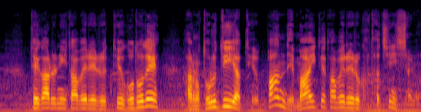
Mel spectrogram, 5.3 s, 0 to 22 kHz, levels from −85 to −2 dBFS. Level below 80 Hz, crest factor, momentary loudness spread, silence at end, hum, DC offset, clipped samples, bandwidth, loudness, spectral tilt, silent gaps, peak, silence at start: -40 dBFS; 16 dB; 7 LU; 0 s; none; under 0.1%; under 0.1%; 15.5 kHz; -20 LUFS; -5.5 dB/octave; none; -4 dBFS; 0 s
